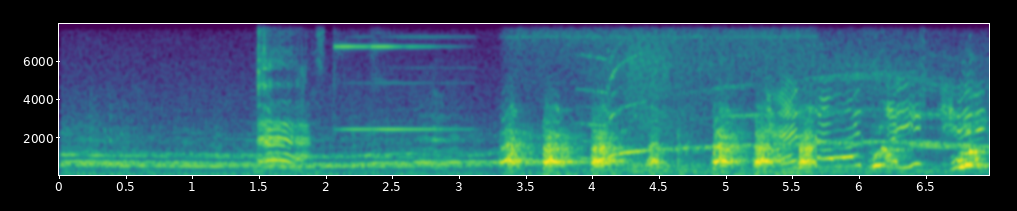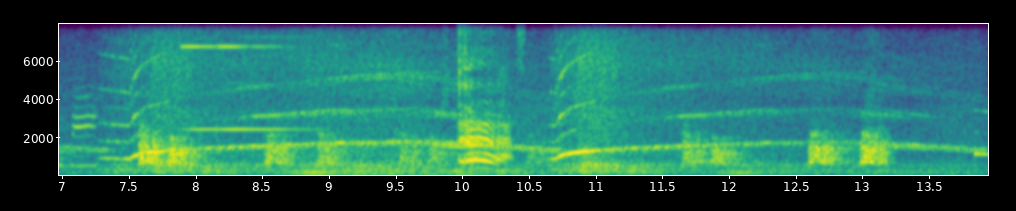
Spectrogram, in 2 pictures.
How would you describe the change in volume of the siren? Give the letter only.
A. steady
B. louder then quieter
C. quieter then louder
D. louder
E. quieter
D.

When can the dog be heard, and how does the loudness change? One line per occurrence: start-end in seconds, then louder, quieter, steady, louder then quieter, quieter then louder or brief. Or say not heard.
3.3-13.2 quieter then louder.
